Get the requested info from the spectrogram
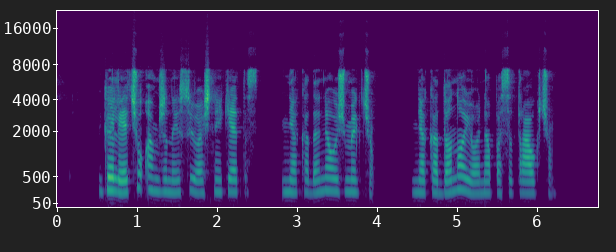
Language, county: Lithuanian, Panevėžys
